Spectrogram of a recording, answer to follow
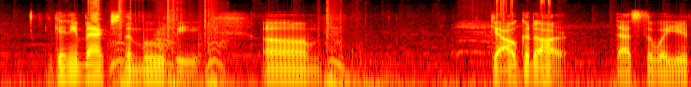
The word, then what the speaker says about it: Gal Gadot: go along um getting back to the movie gal gadot that's the way you pronounce name is not the albedo depend on matter what other people say it's quite like the spelling whatnot it's gal gadot um she she actually remains to be pretty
